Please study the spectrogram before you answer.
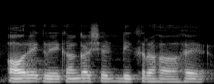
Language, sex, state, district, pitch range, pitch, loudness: Hindi, female, Telangana, Hyderabad, 130-140 Hz, 135 Hz, -19 LUFS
